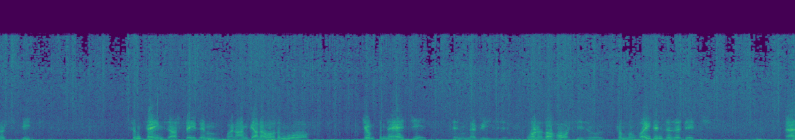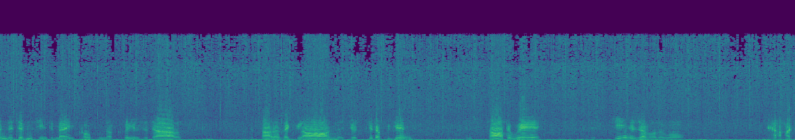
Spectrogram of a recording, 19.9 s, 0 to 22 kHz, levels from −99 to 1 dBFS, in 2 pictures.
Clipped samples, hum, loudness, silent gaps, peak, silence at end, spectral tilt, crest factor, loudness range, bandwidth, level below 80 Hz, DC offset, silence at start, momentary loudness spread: under 0.1%; none; -36 LUFS; none; -16 dBFS; 0 s; -2.5 dB/octave; 22 dB; 4 LU; 17 kHz; -46 dBFS; under 0.1%; 0 s; 12 LU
